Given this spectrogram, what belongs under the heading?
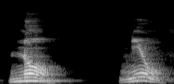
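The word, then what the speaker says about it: known: नो न्यू। नॉन है ना क्या हो जाएगा नो न्यू और नोन मतलब के क्या रहता है साइलेंट रहता है लर्न लर्न लर्न ठीक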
